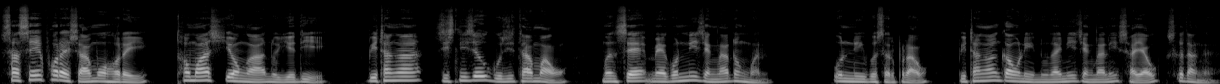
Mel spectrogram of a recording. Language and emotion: Bodo, neutral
